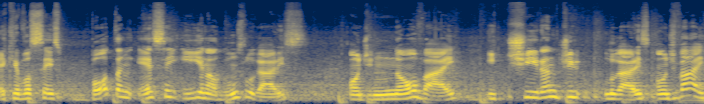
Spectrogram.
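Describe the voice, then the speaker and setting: Lively intonation from a man with a fairly high pitch, very even loudness and a fairly slow pace, against noticeable background noise. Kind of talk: casual talk to camera.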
